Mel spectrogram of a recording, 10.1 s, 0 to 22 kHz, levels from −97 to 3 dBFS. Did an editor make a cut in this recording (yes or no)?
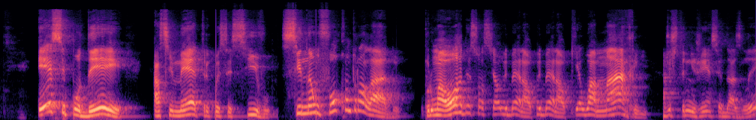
yes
